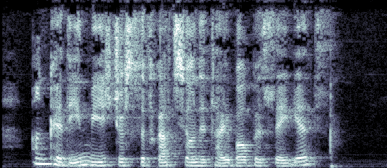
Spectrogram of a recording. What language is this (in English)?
Maltese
